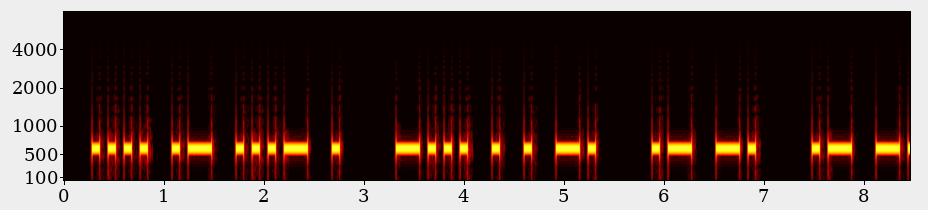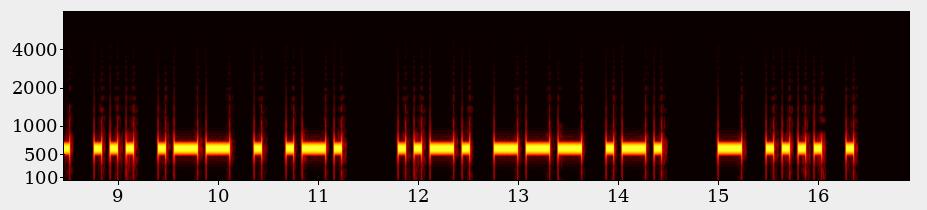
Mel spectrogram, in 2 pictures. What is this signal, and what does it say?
Morse code, heard as a keyed tone, about 15 wpm, 610 Hz. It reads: HAVE BEEN AN ANSWER FOR THE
